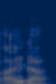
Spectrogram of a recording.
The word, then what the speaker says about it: Aida: because it's by name my name is Ida the a is silent yes thank you sir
